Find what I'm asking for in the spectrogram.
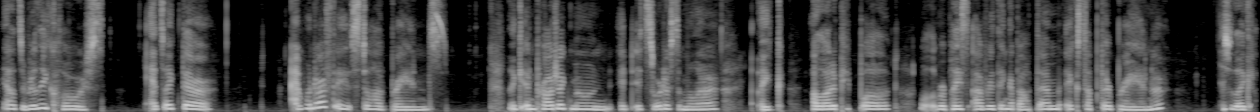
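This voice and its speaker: A woman's voice: fairly high pitch, warm tone, no echo, clean studio sound. A woman VTuber chatting casually on a reaction stream in a playful, cute anime-streamer manner, given to little exclamations.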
